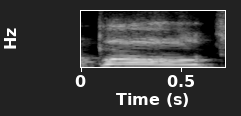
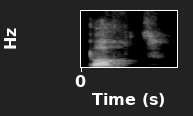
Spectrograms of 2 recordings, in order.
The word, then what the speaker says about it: porte: Alors, aqui ela não pronuncia o E, né? Porque não bate, né? Então fala normal, porte.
